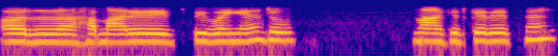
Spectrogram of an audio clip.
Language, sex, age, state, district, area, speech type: Urdu, male, 18-30, Delhi, Central Delhi, urban, conversation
